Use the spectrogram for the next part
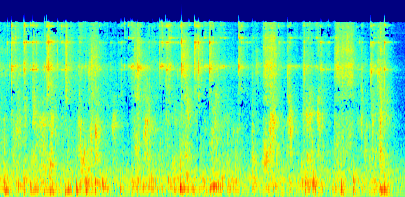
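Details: A pair of pet dogs in another wild outburst: dense, rapid bark-like bursts and grumbling noise fill the whole stretch, with thumps, scrabbling and a steady high-pitched tone behind them.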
